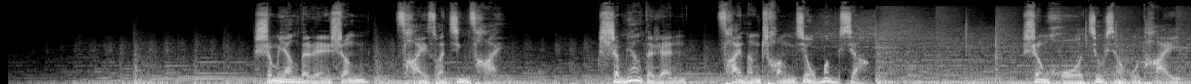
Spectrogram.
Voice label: 奋进微电影励志

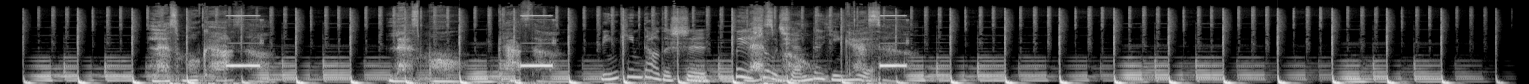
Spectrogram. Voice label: 明媚英语广告

